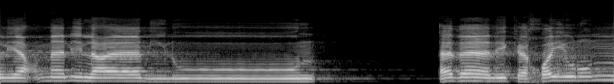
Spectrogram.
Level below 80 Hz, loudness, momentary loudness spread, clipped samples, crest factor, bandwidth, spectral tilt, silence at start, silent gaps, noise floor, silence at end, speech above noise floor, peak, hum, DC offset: -72 dBFS; -17 LUFS; 9 LU; under 0.1%; 16 dB; 9.8 kHz; -5 dB/octave; 0 s; none; -63 dBFS; 0 s; 47 dB; -2 dBFS; none; under 0.1%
